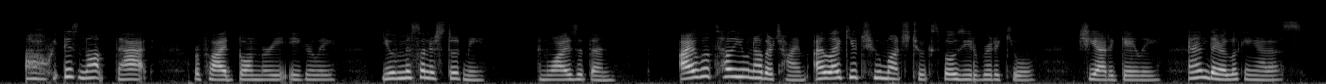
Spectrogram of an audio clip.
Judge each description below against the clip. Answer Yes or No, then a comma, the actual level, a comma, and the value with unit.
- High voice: Yes, high, 230 Hz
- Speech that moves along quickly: Yes, fast, 225 wpm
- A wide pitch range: No, average, 4.6 semitones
